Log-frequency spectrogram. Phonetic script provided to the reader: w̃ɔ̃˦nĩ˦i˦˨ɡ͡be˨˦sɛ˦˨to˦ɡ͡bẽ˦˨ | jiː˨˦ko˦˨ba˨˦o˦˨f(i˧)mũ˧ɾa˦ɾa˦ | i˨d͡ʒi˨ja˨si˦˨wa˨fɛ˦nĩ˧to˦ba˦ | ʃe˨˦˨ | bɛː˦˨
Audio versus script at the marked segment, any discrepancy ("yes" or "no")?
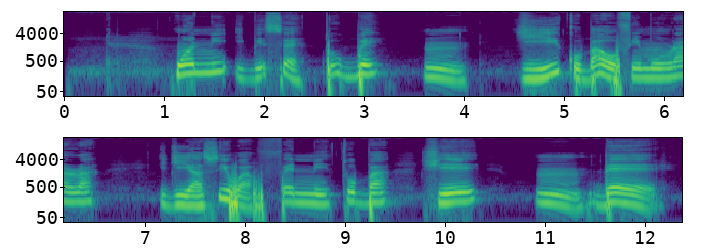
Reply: yes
